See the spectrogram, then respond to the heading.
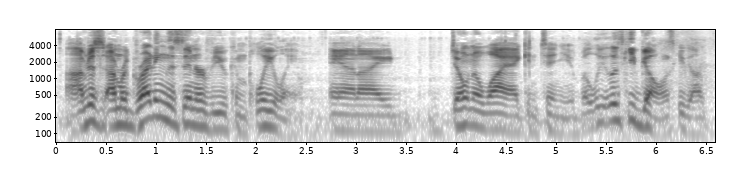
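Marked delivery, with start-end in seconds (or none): none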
